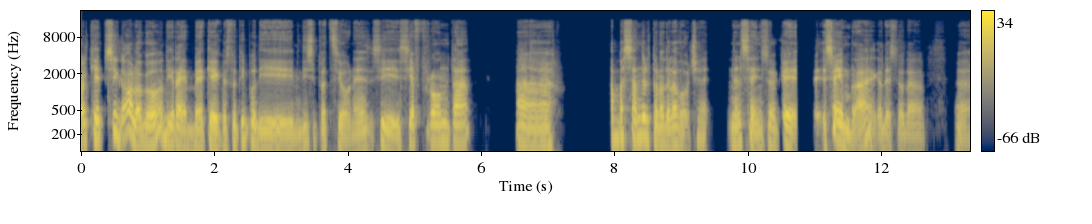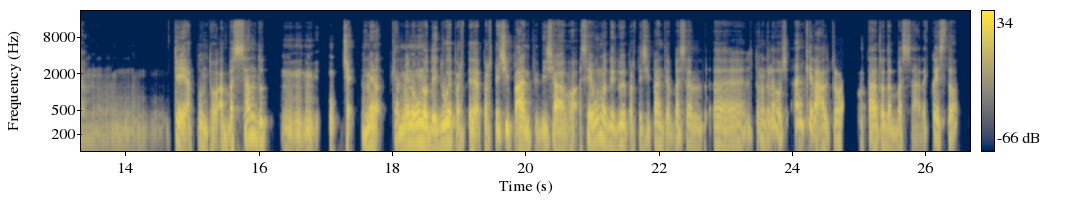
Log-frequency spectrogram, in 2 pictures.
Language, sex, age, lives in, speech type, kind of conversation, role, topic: Italian, male, 60-64, Italy, conversation, podcast, host, Come gestisci le emozioni durante una discussione?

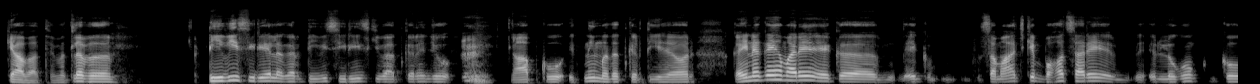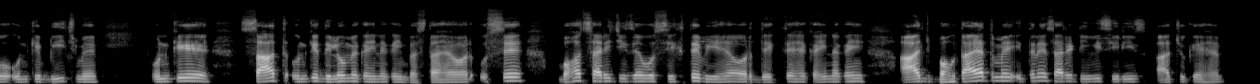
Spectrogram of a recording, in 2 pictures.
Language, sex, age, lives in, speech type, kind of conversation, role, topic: Hindi, male, 25-29, India, conversation, podcast, host, Jab tum bahut thak jaate ho, toh kaunsi TV series tumhein sabse zyada comfort deti hai?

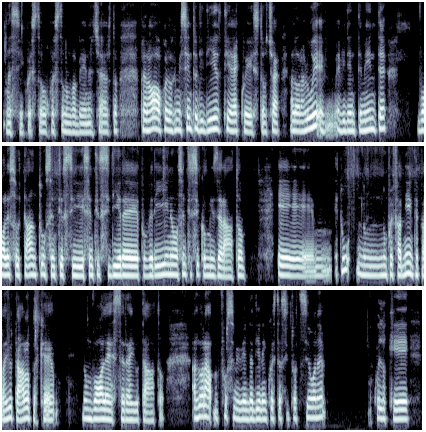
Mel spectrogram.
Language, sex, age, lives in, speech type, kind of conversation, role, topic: Italian, female, 55-59, Italy, conversation, advice, advisor, Come posso affrontare il fatto che il mio partner sembra distante e poco presente emotivamente?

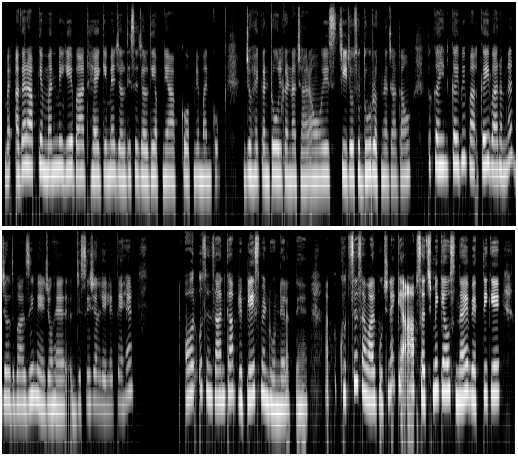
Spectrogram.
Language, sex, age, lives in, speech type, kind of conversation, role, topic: Hindi, female, 25-29, India, conversation, advice, advisor, पुरानी यादों से मुक्त होकर आगे कैसे बढ़ें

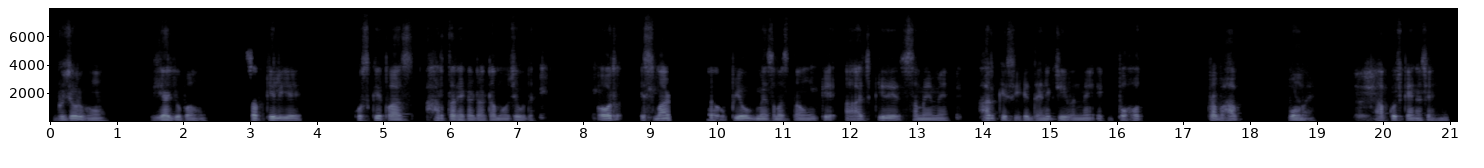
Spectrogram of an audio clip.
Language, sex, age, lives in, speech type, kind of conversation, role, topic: Hindi, male, 40-44, India, conversation, unstructured, none, आप अपने स्मार्टफोन का उपयोग करने में कितना समय बिताते हैं?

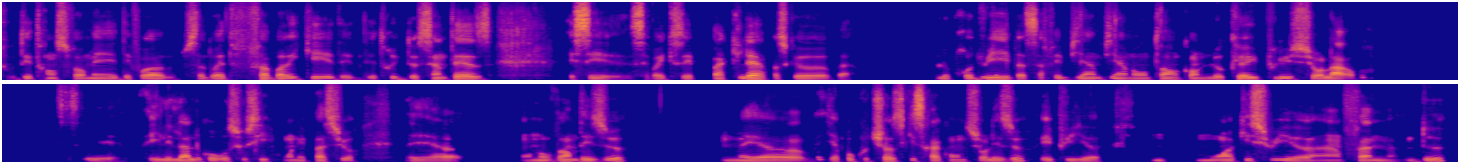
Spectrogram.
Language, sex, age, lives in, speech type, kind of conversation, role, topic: French, male, 30-34, France, conversation, unstructured, none, Peut-on faire confiance aux étiquettes alimentaires ?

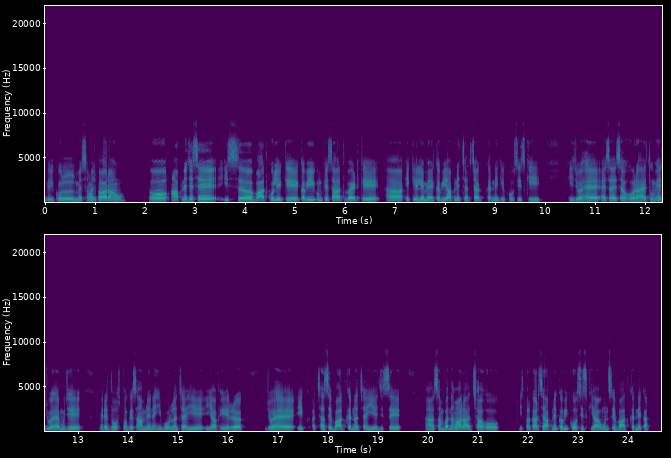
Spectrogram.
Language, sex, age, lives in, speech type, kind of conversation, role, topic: Hindi, male, 30-34, India, conversation, advice, advisor, मैं अपने रिश्ते में सीमाएँ तय करने और स्वस्थ संवाद शुरू करने के लिए क्या करूँ?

